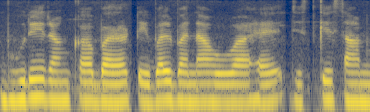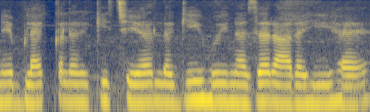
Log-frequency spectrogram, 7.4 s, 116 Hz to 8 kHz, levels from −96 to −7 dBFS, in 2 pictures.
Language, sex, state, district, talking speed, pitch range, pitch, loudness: Hindi, female, Chhattisgarh, Raipur, 160 wpm, 170-180 Hz, 170 Hz, -17 LUFS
